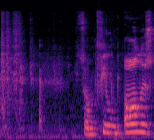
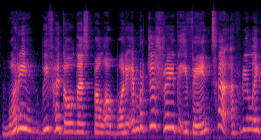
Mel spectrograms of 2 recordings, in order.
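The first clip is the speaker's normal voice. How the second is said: louder, higher worked-up burst; heated venting; 3 semitones higher, 6 dB louder than usual. Real, not acted. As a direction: let the pent-up worry pour out. Venting built up worry.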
